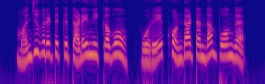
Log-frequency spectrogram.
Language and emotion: Tamil, happy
